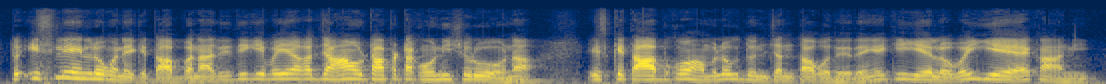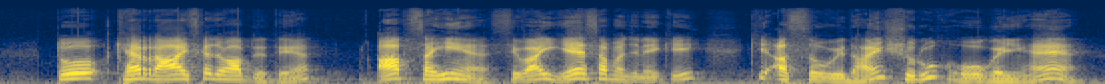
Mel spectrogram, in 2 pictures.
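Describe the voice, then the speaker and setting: A man's voice: high voice, bright, forceful tone. A man reading out and explaining a text in an informal, conversational way, often repeating phrases for emphasis. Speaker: host reading and explaining a translated book. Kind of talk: informal spoken commentary on read-out passages.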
